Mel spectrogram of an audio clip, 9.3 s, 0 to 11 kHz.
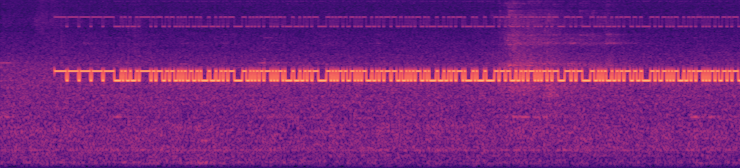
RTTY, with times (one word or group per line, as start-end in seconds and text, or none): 1.9-2.6 0483
2.8-3.7 5463
3.8-4.6 5626
4.7-5.5 7473
5.6-6.4 3351
6.5-7.6 6954
7.7-8.5 8526
8.6-9.3 …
